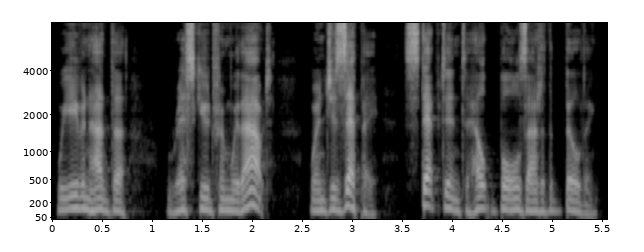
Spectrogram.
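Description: A man's voice: medium pitch, moderate pace, darkish tone, no room sound, clean studio sound. A man narrating a scripted first-person mystery story in a wry, arch, wordy storyteller's manner.

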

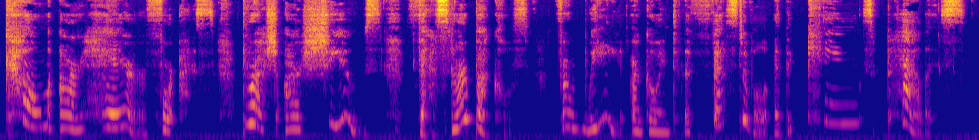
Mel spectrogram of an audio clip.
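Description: Woman putting on a high, drawling, spoiled young stepsister. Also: very animated, slow pace, heavily acted, poor audio. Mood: bossy. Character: vain mocking young stepsisters, spoiled and cruel.

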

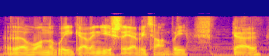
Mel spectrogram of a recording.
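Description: Low-voiced man rambling in casual chat. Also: flat delivery, fast talker, vocal fry, lo-fi sound, soft background music. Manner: rambling, hesitant with many fillers. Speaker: podcast co-host.

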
